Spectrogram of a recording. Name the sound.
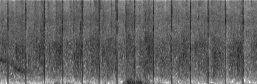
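applause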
